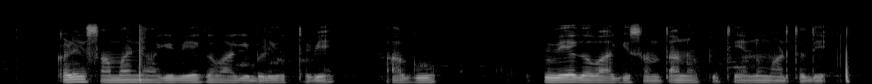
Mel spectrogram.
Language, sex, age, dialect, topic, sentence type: Kannada, male, 18-24, Mysore Kannada, agriculture, statement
